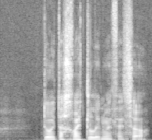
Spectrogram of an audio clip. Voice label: "chwedl", Welsh

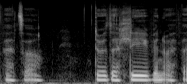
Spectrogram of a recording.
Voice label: "llif", Welsh

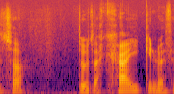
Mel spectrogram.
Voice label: "craig", Welsh

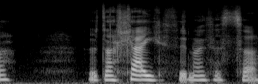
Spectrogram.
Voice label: "llaith", Welsh

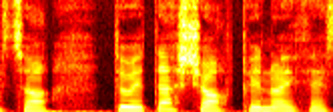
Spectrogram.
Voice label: "siop", Welsh

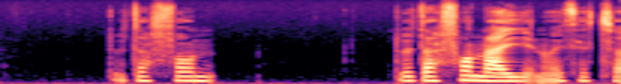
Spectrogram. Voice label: "ffoonau", Welsh

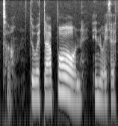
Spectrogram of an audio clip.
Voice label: "boon", Welsh

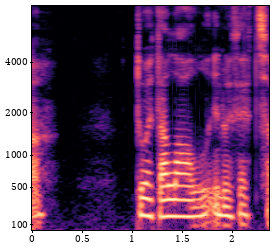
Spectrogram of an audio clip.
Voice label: "lol", Welsh

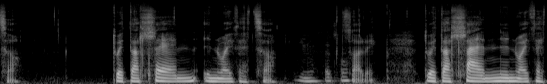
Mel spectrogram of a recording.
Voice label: "llen", Welsh

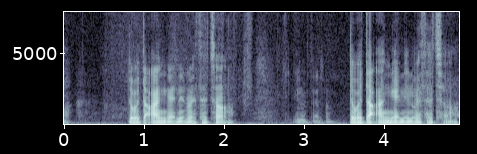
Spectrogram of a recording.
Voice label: "angen", Welsh

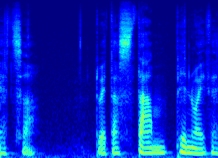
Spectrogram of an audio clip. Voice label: "stamp", Welsh

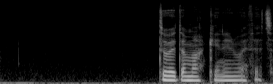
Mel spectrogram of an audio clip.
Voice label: "macyn", Welsh

